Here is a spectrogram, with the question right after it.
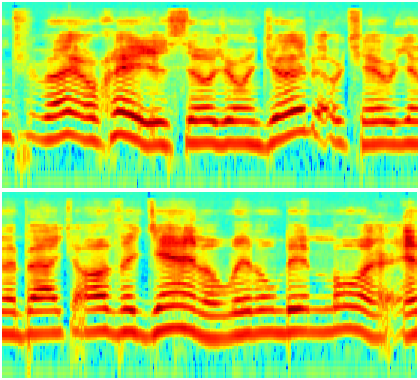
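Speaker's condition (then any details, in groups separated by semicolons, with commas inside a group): Congenital muscular dystrophy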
